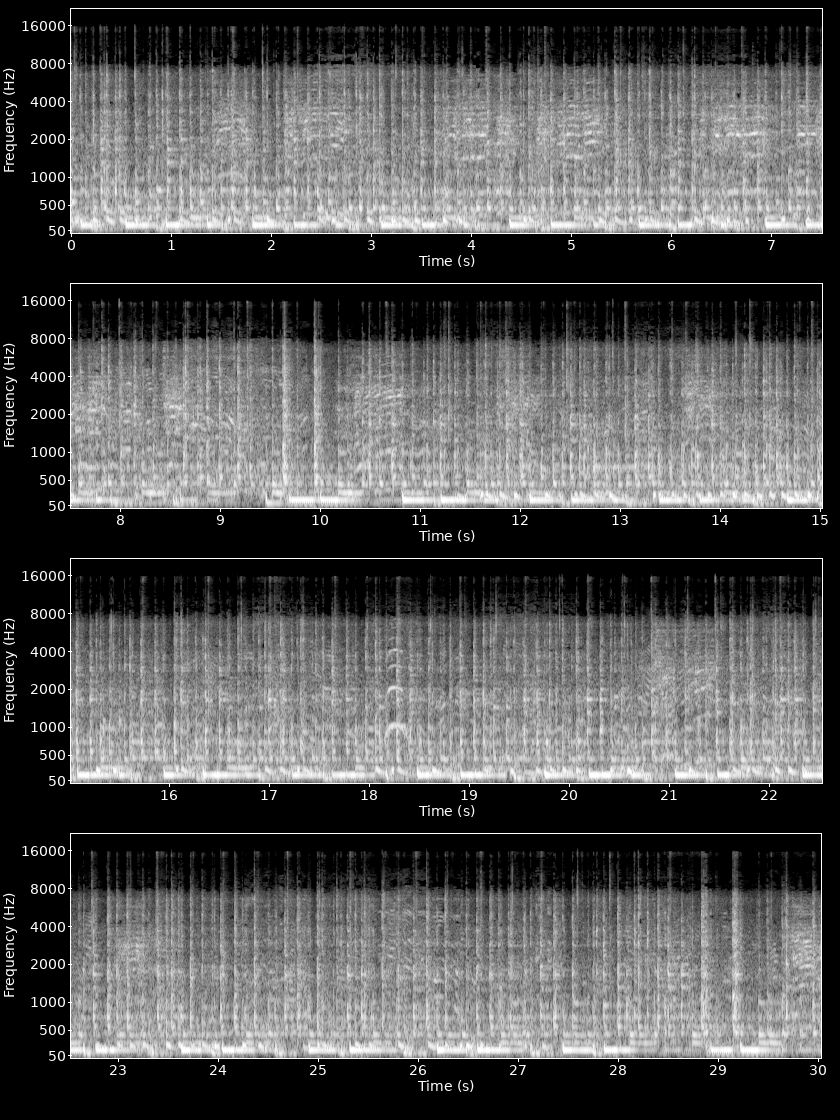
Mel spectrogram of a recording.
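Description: Live hand drumming with a steady, repeating beat and a sharp, wood-block-like click on top, with the voices of a crowd mixed in.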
